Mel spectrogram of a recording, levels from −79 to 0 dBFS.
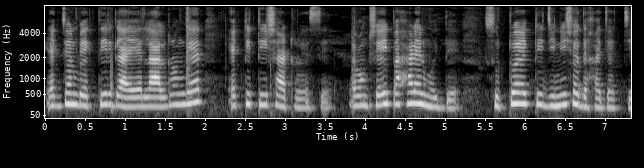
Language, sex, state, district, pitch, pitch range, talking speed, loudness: Bengali, female, Assam, Hailakandi, 230 Hz, 210-260 Hz, 140 wpm, -17 LUFS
